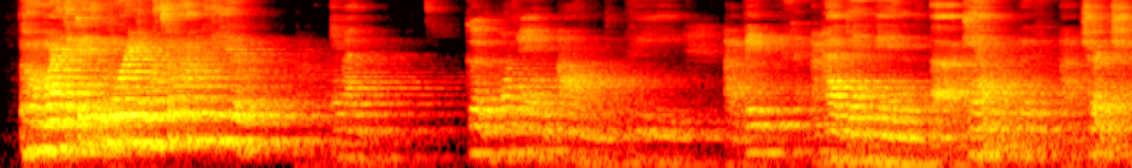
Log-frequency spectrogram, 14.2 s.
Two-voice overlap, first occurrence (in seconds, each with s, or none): none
